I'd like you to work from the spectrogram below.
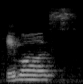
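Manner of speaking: normal talking voice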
